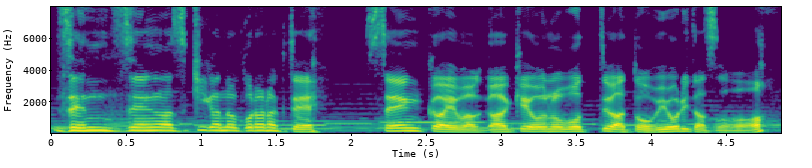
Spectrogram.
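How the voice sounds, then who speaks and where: A man's voice: fairly high pitch, moderate pace, music in the background, close to an everyday voice. A man playing a proud, earnest, worn-out demon brother with a stiff, dramatic delivery in a Japanese anime-style audio drama. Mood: intense, weary.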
